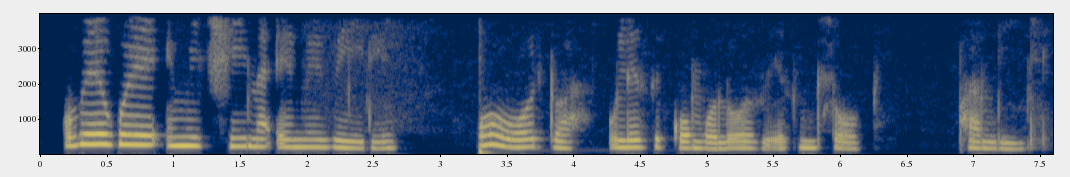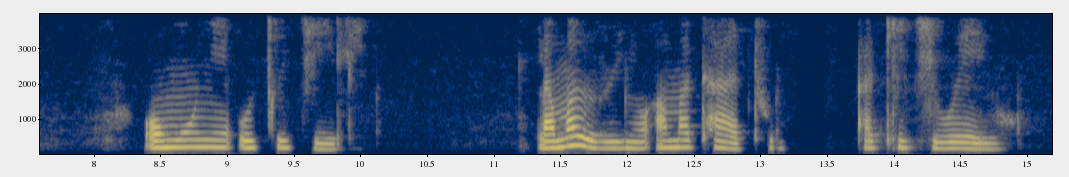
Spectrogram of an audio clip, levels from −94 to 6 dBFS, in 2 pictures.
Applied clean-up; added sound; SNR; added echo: none; Bass drum; 17 dB; none.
